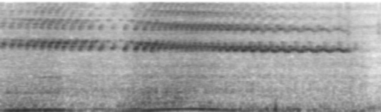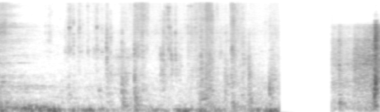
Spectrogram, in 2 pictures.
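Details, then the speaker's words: Manual Toyota Glanza, started cold after sitting unused and cranking reluctantly. A loud, steady belt squeal with smoke within ten seconds, then cut at shutdown. The owner thinks the water pump is completely locked up; the water pump was later fixed and the alternator replaced. "once we got it started there was bad belt squeal, and I'm going to show you an example of what was happening now."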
